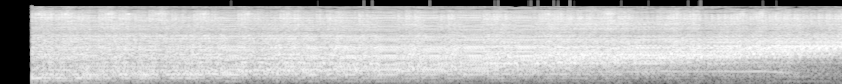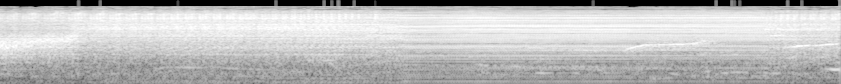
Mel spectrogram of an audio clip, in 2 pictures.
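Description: Loud electronic dance music over a club sound system, heavily distorted: a dense, noisy build with a sweep that rises over about four seconds, giving way to a held synth chord from about six seconds on, with a short gliding tone near the end.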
